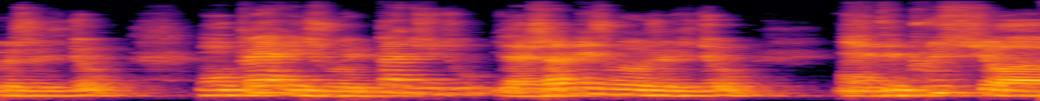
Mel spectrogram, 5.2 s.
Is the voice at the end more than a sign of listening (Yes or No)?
No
